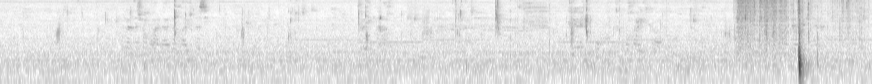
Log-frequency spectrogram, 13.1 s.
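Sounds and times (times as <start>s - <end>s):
person chewing fruit: 0.2s - 1.9s, 2.6s - 9.4s.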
